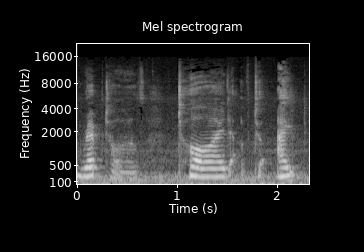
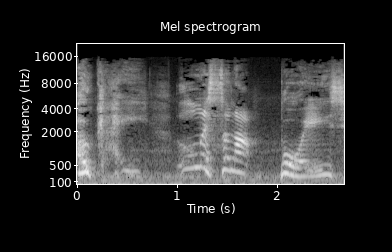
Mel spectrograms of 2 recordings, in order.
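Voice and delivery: whispering with menace, threatening; 6 semitones higher, 4 dB louder than usual. He pushes a rival aside and addresses the boys: menacing whisper. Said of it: "he whispered in a menacing fashion".

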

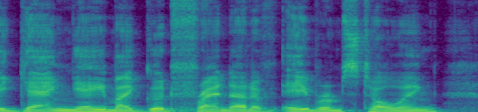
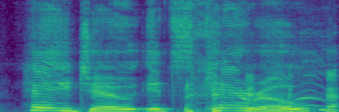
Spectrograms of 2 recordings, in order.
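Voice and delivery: put-on, pitched-up English accent; 7 semitones higher than usual. Retelling a call from a TV network, the speaker imitates Caro's English accent. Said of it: "She had an English accent".

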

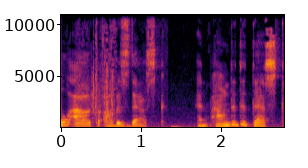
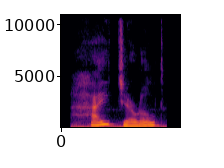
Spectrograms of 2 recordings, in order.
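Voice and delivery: small, meek, tiny voice, soft and high; 5 semitones higher, 8 dB quieter than usual. Narrator reads a character's greeting after an uncomfortable pause, in a tiny voice. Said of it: "Phoebe said in a tiny voice".

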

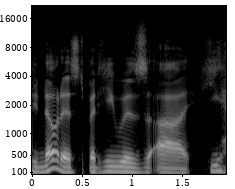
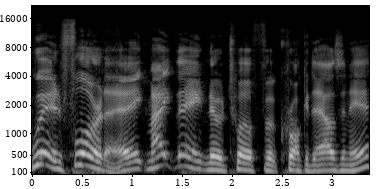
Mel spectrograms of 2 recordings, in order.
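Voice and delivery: put-on Australian accent, pitched up; 7 semitones higher, 4 dB louder than usual. Acting out what some australian guy would say, australian accent. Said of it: "We're really good at those Australian accents".

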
